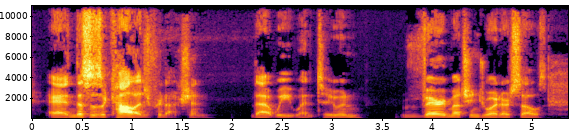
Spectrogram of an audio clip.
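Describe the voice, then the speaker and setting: Loudness swings widely while the pace stays moderate and the pitch varies in an ordinary way. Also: man, very deep, low pitch for a man. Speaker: podcast host. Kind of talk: casual chat.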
